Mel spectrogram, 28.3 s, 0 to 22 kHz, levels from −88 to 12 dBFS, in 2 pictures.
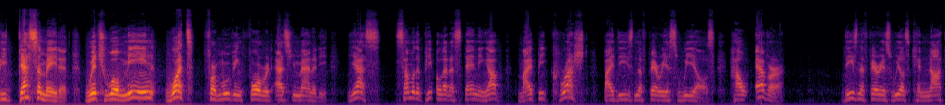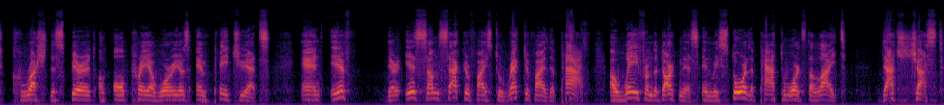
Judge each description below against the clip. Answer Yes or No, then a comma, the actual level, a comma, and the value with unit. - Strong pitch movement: No, average, 4.6 semitones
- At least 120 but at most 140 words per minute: Yes, slow, 135 wpm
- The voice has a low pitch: No, medium, 150 Hz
